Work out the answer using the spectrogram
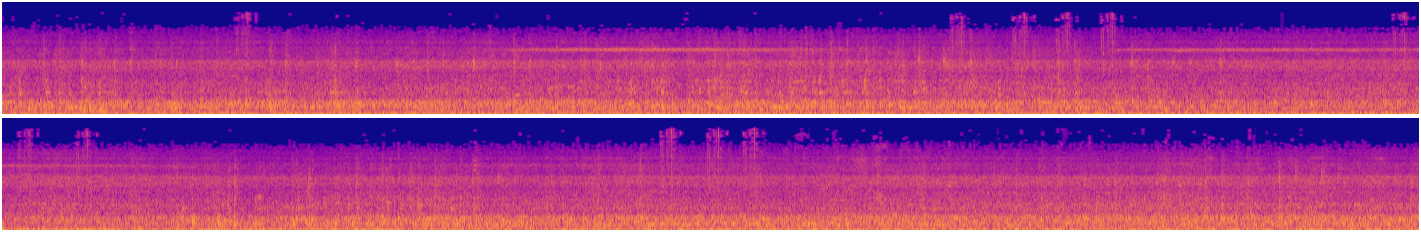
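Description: Kurobe Gorge Railway narrow-gauge train running steadily, heard from an open-sided carriage: a continuous rumble of wheels on rail with some clickety-clack. A faint high squeal comes and goes twice in the first half.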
